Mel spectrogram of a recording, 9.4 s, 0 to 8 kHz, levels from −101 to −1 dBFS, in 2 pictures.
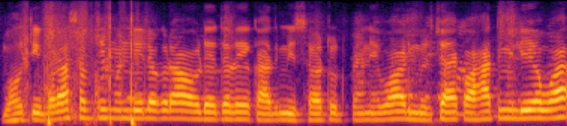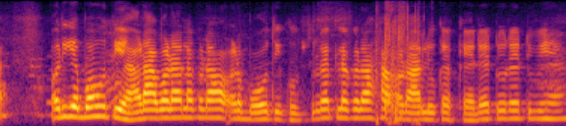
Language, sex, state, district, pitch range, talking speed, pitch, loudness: Hindi, male, Bihar, Saharsa, 165-200 Hz, 280 wpm, 180 Hz, -17 LUFS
